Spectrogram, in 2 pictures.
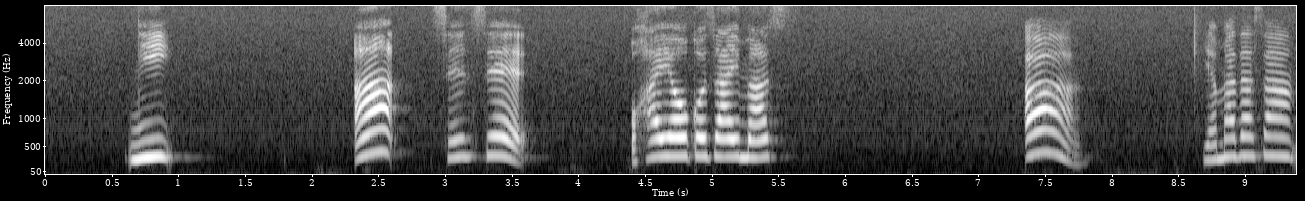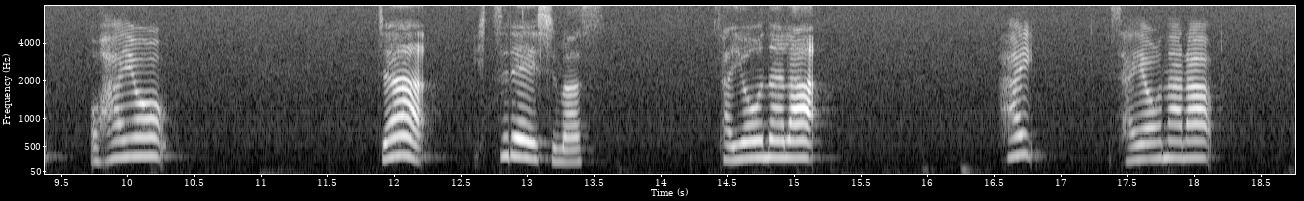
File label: Conversation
